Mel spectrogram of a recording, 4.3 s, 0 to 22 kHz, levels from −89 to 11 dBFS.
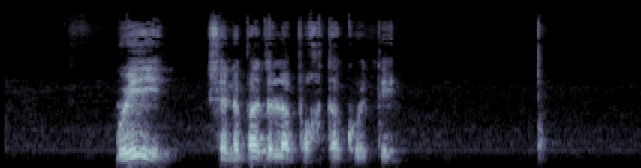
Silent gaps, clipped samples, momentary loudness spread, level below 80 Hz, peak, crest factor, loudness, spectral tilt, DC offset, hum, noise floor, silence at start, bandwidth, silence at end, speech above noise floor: none; under 0.1%; 16 LU; -70 dBFS; -2 dBFS; 22 dB; -20 LUFS; -1.5 dB/octave; under 0.1%; none; -69 dBFS; 0.8 s; 15 kHz; 0.65 s; 50 dB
